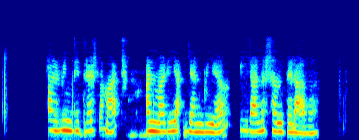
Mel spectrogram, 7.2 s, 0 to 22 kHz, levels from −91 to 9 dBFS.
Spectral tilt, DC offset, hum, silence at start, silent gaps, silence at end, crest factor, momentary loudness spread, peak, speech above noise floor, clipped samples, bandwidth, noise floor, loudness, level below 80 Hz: -8.5 dB/octave; under 0.1%; none; 0.95 s; none; 0.85 s; 16 dB; 14 LU; -4 dBFS; over 71 dB; under 0.1%; 4.3 kHz; under -90 dBFS; -20 LUFS; -64 dBFS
